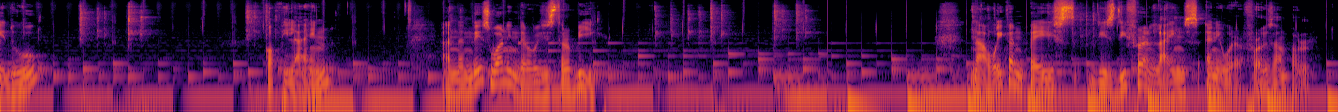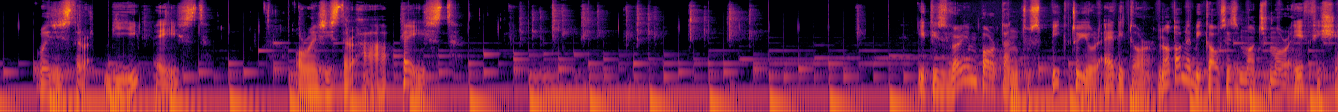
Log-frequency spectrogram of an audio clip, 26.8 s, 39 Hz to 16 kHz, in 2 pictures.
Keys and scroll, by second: 0.7-2.5 typing, 4.4 j, 6.6-7.8 typing, 9.6-12.0 typing, 11.2 Escape, 13.7-15.2 typing, 16.4-20.5 typing.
